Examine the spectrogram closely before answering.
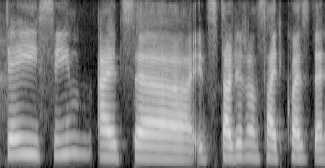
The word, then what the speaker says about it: Dayseam: Yeah, I wasn't sure how to pronounce it. Yeah, it's Dayseam.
